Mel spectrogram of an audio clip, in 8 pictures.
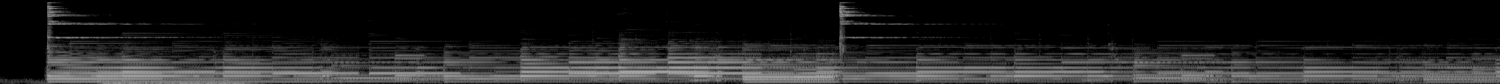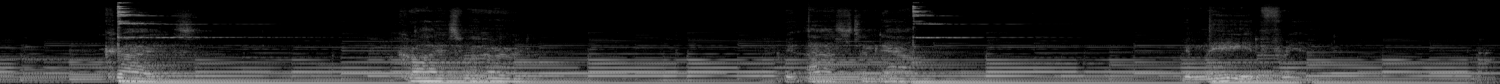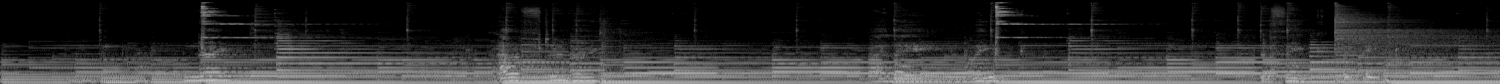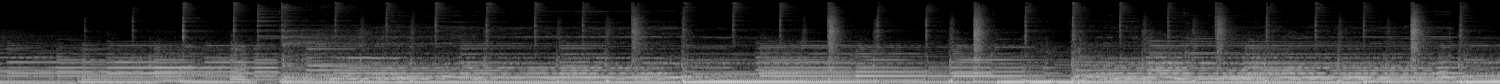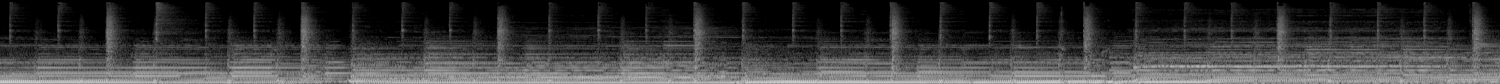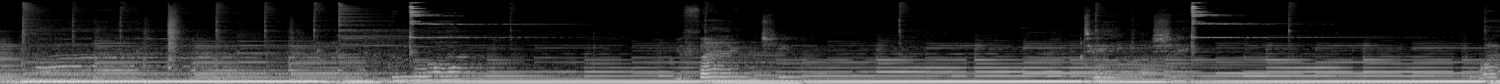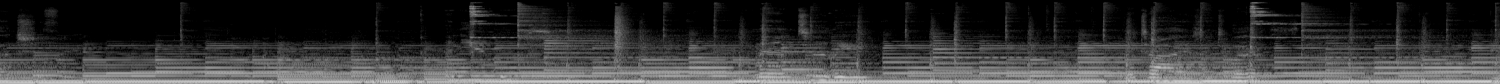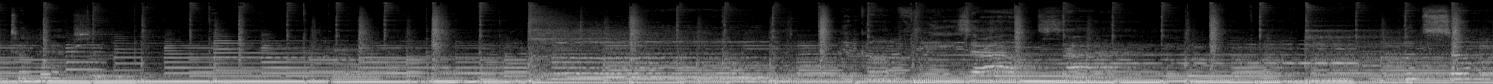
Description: Rehearsals 6.9.2013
